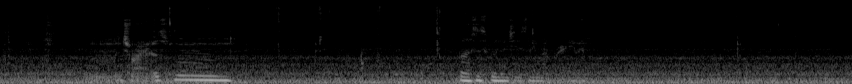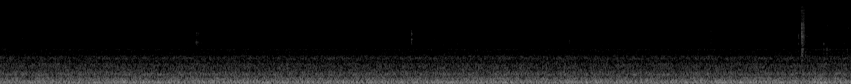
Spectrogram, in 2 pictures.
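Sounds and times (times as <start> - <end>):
low car cabin hum: 0.0 - 17.0
person chewing: 2.4 - 4.6, 6.2 - 17.0.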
